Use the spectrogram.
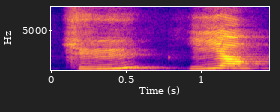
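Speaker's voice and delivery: "tu y as" slowly, glide on "y as"; liaison marked. Shown as a demonstration. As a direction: stretch "tu y as" into linked teaching pieces. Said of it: "Il faut marquer la liaison".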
